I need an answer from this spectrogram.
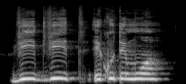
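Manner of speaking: high, loud calling out to his brothers; little frog yelling to his brothers; excited shout. A narrator's reading. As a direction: shout the news, bursting with excitement. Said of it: "leur crie-t-il".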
